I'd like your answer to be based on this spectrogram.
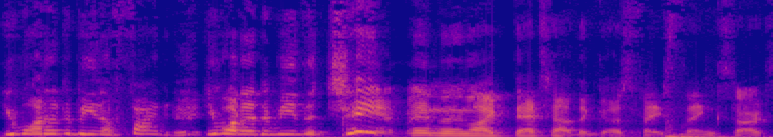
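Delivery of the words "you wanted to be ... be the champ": mock very high, loud yelling rant. Retelling a scene where a fighter is yelled at: imitating someone yelling. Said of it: "yelling. He's like".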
